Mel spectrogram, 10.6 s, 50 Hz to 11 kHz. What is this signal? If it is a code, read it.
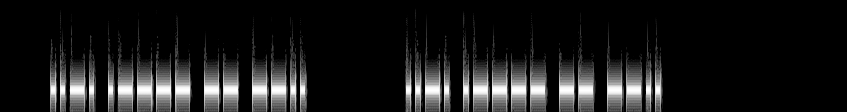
Morse code, heard as a keyed tone, about 20 wpm, 700 Hz. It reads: F1MZ F1MZ
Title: DXCC-100 Call Signs - 4 Characters - Repeated 3x - 20wpm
